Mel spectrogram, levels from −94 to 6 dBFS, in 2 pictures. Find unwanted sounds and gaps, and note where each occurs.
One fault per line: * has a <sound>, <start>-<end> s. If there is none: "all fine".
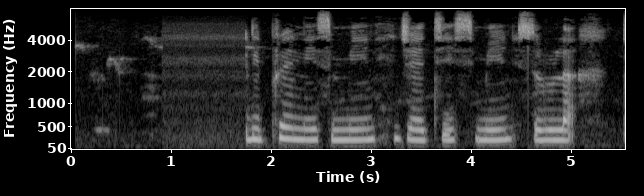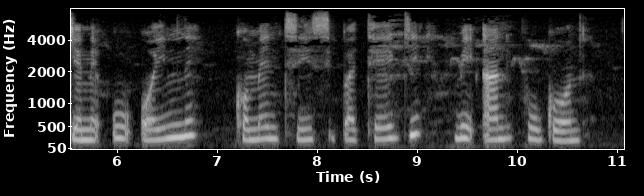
all fine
